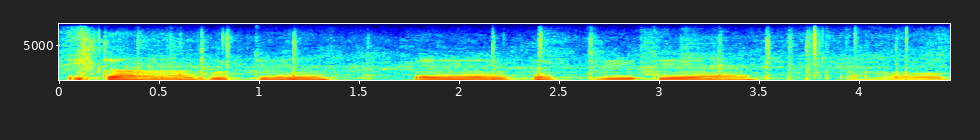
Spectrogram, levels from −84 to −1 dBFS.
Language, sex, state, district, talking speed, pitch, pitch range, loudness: Odia, male, Odisha, Sambalpur, 95 wpm, 120 Hz, 115-130 Hz, -21 LUFS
